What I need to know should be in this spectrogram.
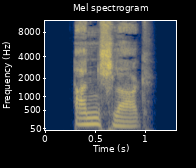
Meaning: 1. attack (terror attack or assassination) 2. notice, bulletin (printed or written note hanging on the wall, a pinboard etc.; especially public information on municipal bulletin boards)
- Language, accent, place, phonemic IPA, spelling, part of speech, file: German, Germany, Berlin, /ˈanʃlaːk/, Anschlag, noun, De-Anschlag.ogg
